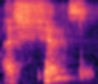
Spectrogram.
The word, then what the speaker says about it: الشمس: you see here, so الشمس, so I write it in English, الشمس. So you can see this shadda indicates that I'm going to pronounce the sheen twice and ignore the lam, الشمس.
